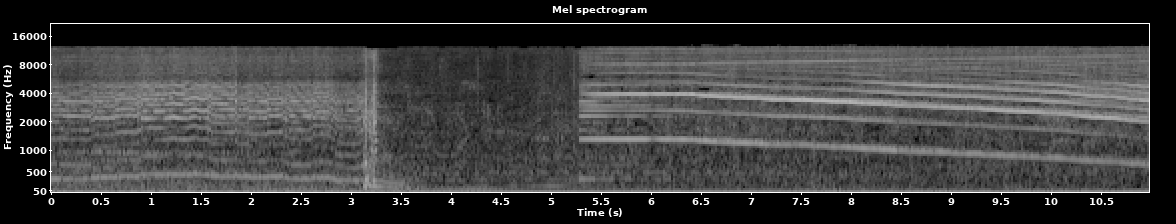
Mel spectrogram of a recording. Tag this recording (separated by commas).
Music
